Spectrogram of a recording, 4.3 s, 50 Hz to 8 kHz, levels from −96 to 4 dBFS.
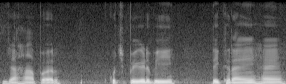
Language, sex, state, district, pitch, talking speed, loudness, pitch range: Hindi, female, Bihar, Kaimur, 115 Hz, 110 wpm, -15 LUFS, 110-120 Hz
